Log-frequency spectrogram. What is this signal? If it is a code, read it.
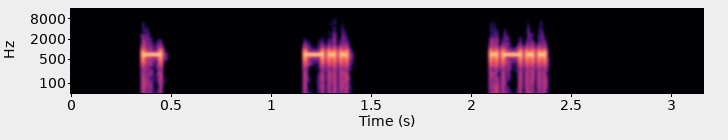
Morse code, heard as a keyed tone, about 40 wpm, spaced as for 11 wpm, 700 Hz. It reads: TDL
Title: USA Call Signs - 8x Character Spacing - 40wpm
